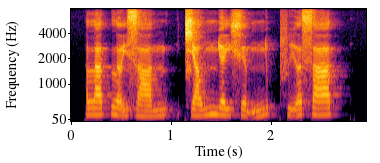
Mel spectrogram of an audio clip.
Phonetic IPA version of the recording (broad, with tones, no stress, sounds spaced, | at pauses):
l a˦˥ t̚ l ə̰˧˥ j z a˨˦ n | t͡ɕ a˨˦ w ɲ ɛ˧ j x ḛ˧˨ m ɲ ə˦˥ p̚ f ḭ˧˥ ə̯ s a˦˥ t̚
